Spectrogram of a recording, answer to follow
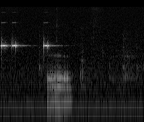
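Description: Electronic beeping: a few quick high-pitched beeps on one pitch in the first part, the last one about two-thirds of a second in, alongside a short voiced sound, over a faint steady low hum.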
